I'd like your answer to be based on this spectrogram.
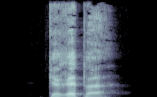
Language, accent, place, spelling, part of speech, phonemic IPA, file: German, Germany, Berlin, Gerippe, noun, /ɡəˈʁɪpə/, De-Gerippe.ogg
- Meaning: 1. skeleton (system of bones) 2. framework 3. airframe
